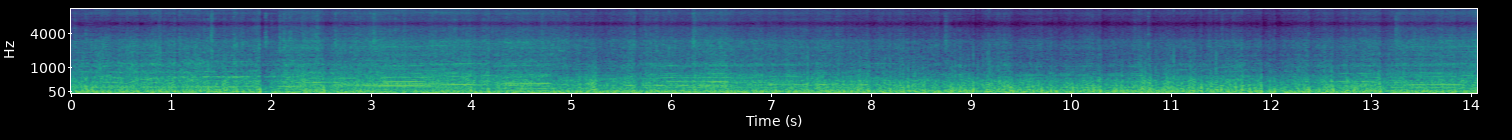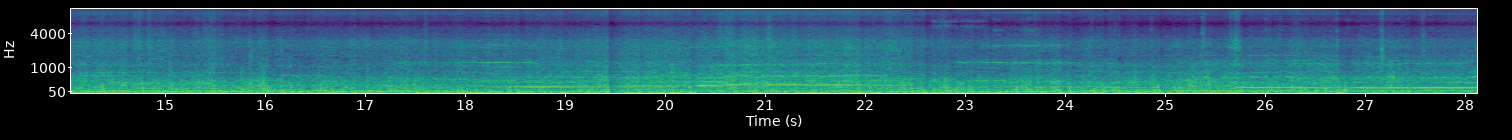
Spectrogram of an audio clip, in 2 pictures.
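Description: Nissan R32 Skyline GT-R's twin-turbo straight-six heard from inside the cabin under hard driving, the engine note climbing again and again and dropping back as it works up through the gears and lifts for corners, over a heavy low rumble of road and wind noise.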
